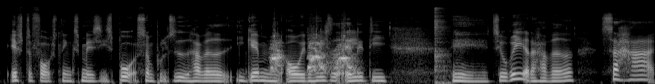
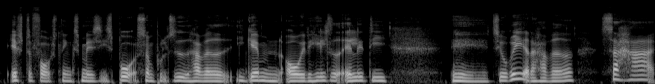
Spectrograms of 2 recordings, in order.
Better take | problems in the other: second | dog barking; loud; at 2.5 s; peak 4 dB above the speech // keyboard typing; faint; at 4.5 s; peak 10 dB below the speech

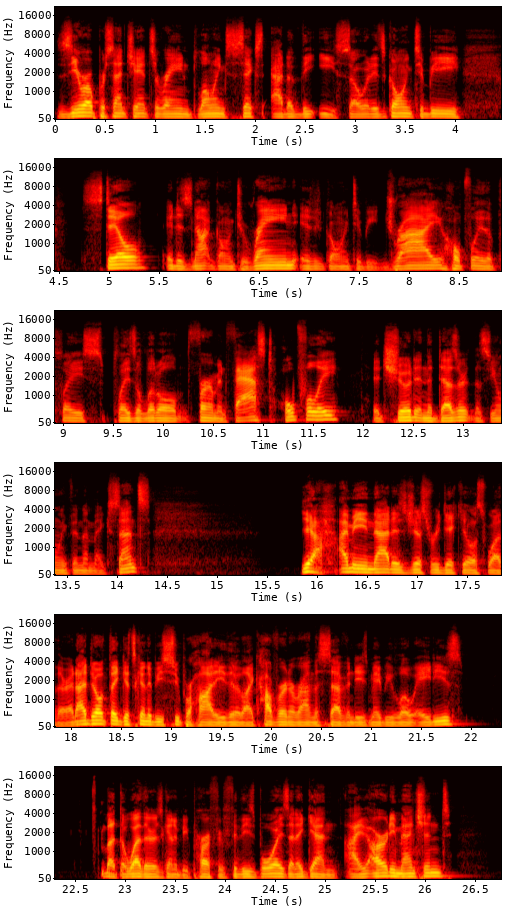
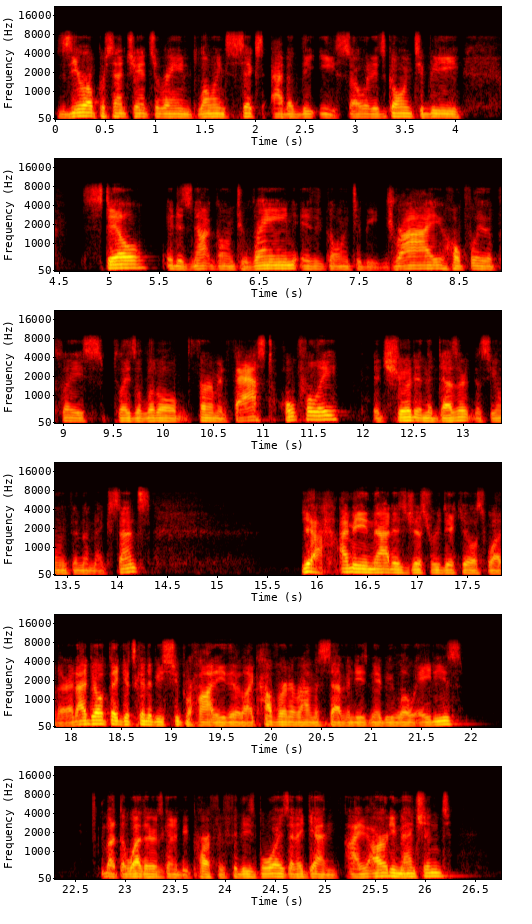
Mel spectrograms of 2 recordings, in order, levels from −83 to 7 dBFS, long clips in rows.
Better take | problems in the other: first | garbled, watery; badly; nothing above 8 kHz

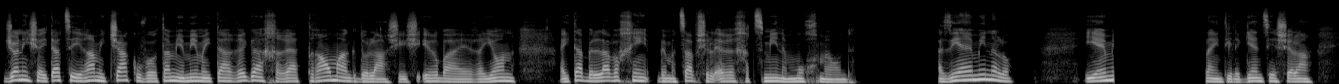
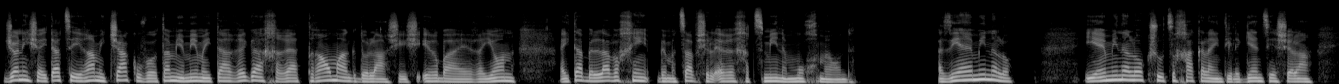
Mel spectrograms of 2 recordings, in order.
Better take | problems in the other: second | audio cutting out; at 11 s for 1 s

